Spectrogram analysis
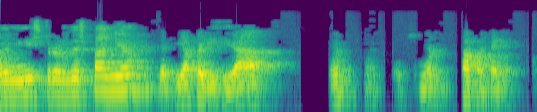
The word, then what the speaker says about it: felicidad: pequeñita volada, que es lo que pronunciamos en felicidad. Felicidad. Esa D del final casi no se percibe, casi debe percibirse en el habla culta.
